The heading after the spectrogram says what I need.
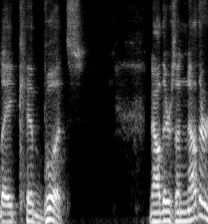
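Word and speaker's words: kubutz: i remember the term kibbutz kibbutz uh the kibbutz is pronounced as a you as in ruler so this is um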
